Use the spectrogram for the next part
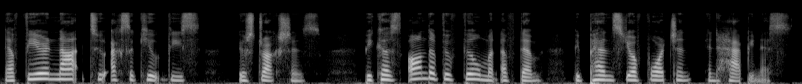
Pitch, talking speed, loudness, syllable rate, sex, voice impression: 205 Hz, 135 wpm, -21 LUFS, 5.1 syllables/s, female, feminine, slightly young, slightly adult-like, thin, tensed, powerful, bright, slightly hard, clear, slightly halting, slightly cute, slightly cool, very intellectual, slightly refreshing, sincere, very calm, slightly friendly, slightly reassuring, elegant, slightly sweet, slightly lively, slightly kind, slightly modest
